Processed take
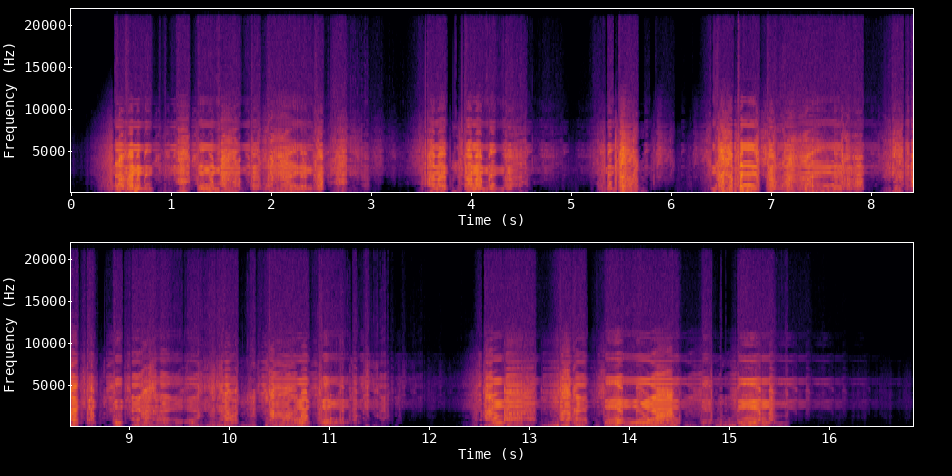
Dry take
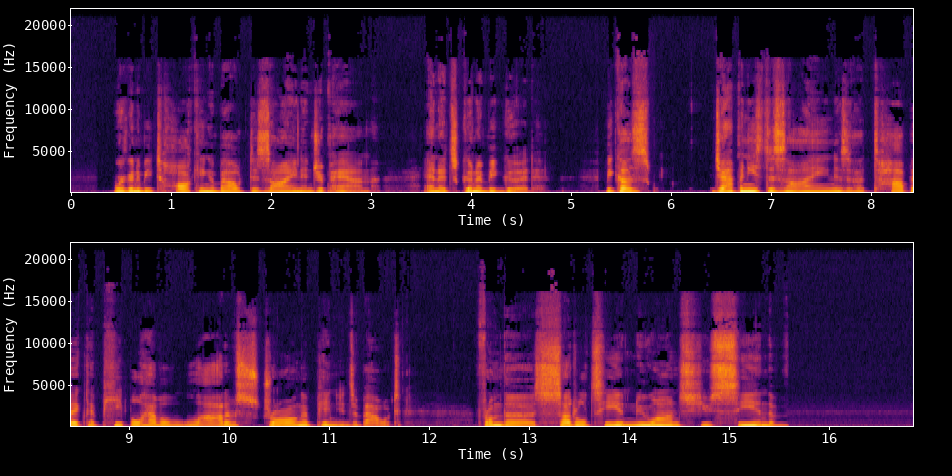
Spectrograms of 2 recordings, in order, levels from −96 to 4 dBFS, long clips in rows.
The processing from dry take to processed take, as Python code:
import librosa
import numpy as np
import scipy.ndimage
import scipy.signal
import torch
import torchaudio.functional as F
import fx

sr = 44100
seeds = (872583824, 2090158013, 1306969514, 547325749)

p1 = fx.bit_reversed(x, sr, seeds[0], block=16)
p2 = fx.spec_gate(p1, sr, threshold_db=-30, keep='weak')
p3 = scipy.signal.sosfilt(scipy.signal.butter(4, 4800.0, 'lowpass', fs=sr, output='sos'), p2)
p4 = fx.high_shelf(p3, sr, hz=3200.0, db=7.5)
p5 = np.where(np.abs(p4) >= 10.0 ** (-47.5 / 20.0), p4, 0.0)
p6 = p4 + (p5 * librosa.db_to_amplitude(-5.0))
p7 = fx.vibrato(p6, sr, rate_hz=1.1, depth_cents=27.0)
p8 = p7 + fx.echo_wet_highpass(p7, sr, ms=366, feedback_pct=31, hz=3400.0, wet_db=-17.0, dry=0)
p9 = fx.pre_swell(p8, sr, db_per_s=140.0)
y = p9 * librosa.db_to_amplitude(6.0)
